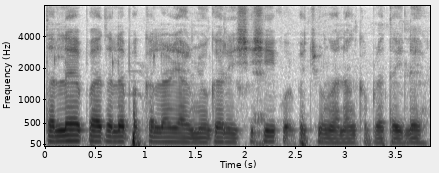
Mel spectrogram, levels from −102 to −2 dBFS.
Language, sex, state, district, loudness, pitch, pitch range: Wancho, male, Arunachal Pradesh, Longding, -21 LUFS, 95 Hz, 85-110 Hz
